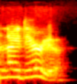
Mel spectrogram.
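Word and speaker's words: Cnidaria: is actually called uh-huh the C is silent Thank You Ivan yeah it's called a nidaria alright yeah I'm here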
